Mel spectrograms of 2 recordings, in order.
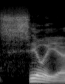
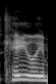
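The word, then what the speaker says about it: Ceili: pronounce her first name it's not Celia is it it's Kaylee McCabe thank you for asking for help Robert yes you got to learn how to pronounce that because she's going to be a factor as well but it's spelled even though it's Kaylee which you think would be k-a-y-l-e-e it is c-e-i-l-i so Kaylee McCabe is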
